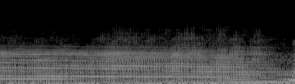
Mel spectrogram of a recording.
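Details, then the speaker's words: Stinger 40cc twin in 81-inch Legend Hobby Super Chipmunk RC plane, stock mufflers, in a climb at high power with some engine heat: steady drone with a slight uneven burble; owner calls the burble rich, but it still sounds good. "That barbling is rich, but it still sounds good. makes it sound real."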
